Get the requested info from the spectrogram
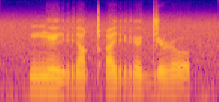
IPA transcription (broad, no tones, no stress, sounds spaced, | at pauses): ŋ ẽ rʲ a qʼ i rʲ ɔ dʲ ʊ ɭ o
